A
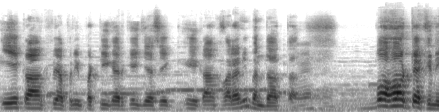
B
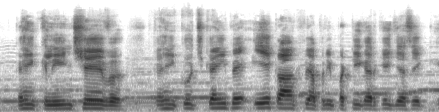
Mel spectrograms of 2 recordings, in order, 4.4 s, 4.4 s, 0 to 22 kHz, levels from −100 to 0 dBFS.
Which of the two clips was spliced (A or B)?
B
